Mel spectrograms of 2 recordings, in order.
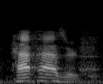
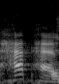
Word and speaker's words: haphazard: just say half hazard half hazard i thought it was haphazard it is haphazard did you say half half hazard damn it's h-a-p-h tan like a quarter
